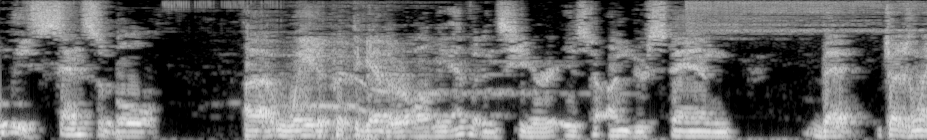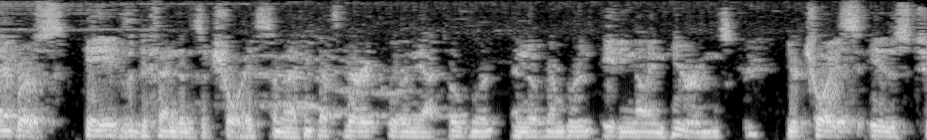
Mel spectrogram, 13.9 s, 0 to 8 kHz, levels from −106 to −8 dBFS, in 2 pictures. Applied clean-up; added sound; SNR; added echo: classical method Wiener filter.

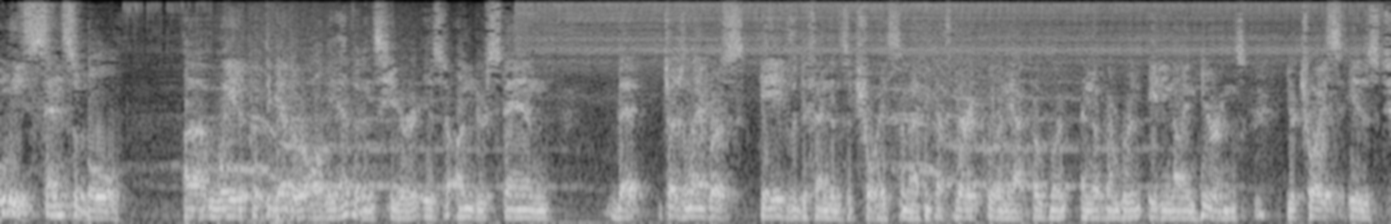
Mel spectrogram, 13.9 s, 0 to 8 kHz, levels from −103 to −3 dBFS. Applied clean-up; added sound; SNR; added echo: none; Race car, auto racing / Accelerating, revving, vroom + Camera; 12 dB; none.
